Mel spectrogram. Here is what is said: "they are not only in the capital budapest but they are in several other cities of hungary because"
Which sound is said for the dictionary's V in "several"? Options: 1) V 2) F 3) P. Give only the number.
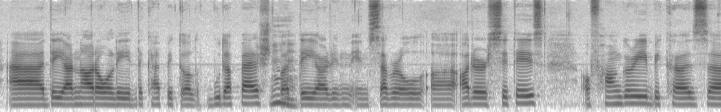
1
